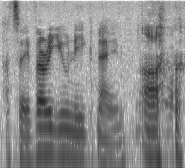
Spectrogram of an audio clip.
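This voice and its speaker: Deliberate British man, noisy recording. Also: mid-range voice, fairly bright tone. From United Kingdom. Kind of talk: conversational interview answers.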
